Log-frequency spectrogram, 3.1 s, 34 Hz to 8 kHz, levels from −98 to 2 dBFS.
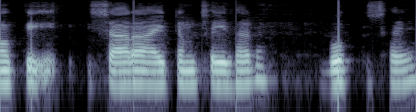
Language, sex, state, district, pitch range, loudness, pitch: Maithili, male, Bihar, Samastipur, 130-140 Hz, -25 LUFS, 135 Hz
